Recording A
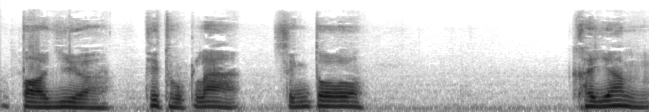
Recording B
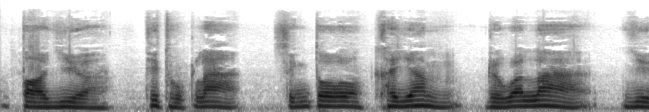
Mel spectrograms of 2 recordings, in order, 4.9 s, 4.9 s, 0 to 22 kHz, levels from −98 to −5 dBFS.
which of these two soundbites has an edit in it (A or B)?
B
